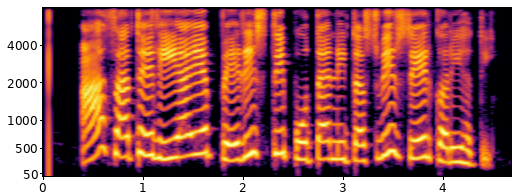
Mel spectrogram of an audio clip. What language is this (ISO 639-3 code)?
guj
